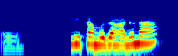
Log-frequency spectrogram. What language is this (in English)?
Bodo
